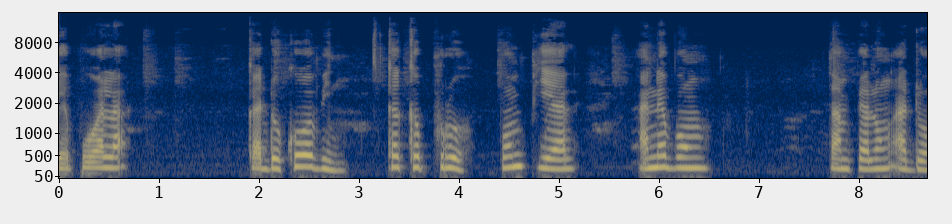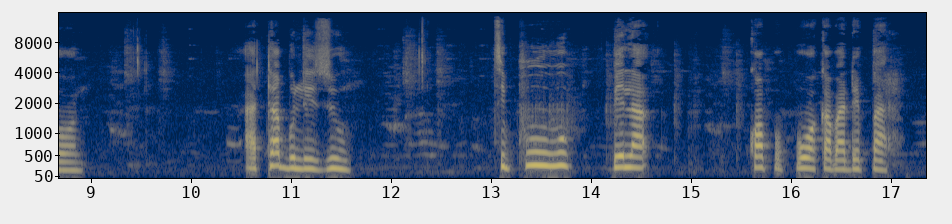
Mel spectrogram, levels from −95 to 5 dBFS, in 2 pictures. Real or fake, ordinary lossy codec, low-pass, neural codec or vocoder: real; MP3, 96 kbps; 14.4 kHz; none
